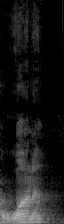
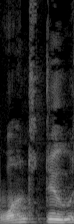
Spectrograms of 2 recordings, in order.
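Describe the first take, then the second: First: It is said as one contracted blended word. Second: It is said as two separate full words. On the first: "se contrae a wanna" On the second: "want to se contrae"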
